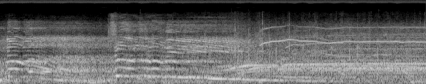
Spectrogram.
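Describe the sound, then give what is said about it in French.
A tennis crowd roars, cheers and whoops as Novak Djokovic walks onto centre court. The noise stays loud and continuous, with a voice heard over it. “Résultat, les tribunes ont eu le temps de bien se remplir et le public a tout donné lors de l'entrée du Serbe.”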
